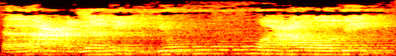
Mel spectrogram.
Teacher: فيلفظها القارئ بين الهمزة المحققة والألف، والمشافهة تحكم ذلك. · Term: همزة مفتوحة مسهلة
